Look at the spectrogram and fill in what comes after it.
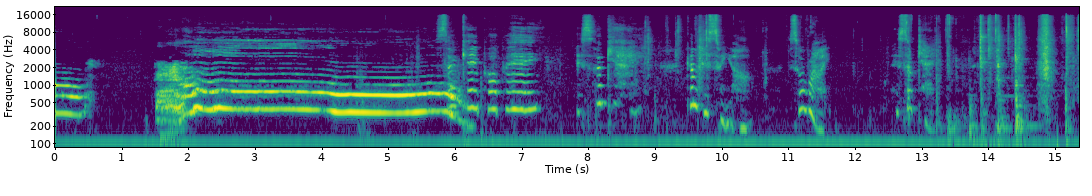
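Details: A German Shepherd howls at an ice cream truck, giving a long, steady, mournful howl, followed by people talking.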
